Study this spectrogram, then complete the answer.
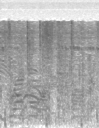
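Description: Horses' hooves clip-clop in a brisk, uneven rhythm in Red Dead Redemption, the hoofbeats sitting beneath a voice throughout the short moment.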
